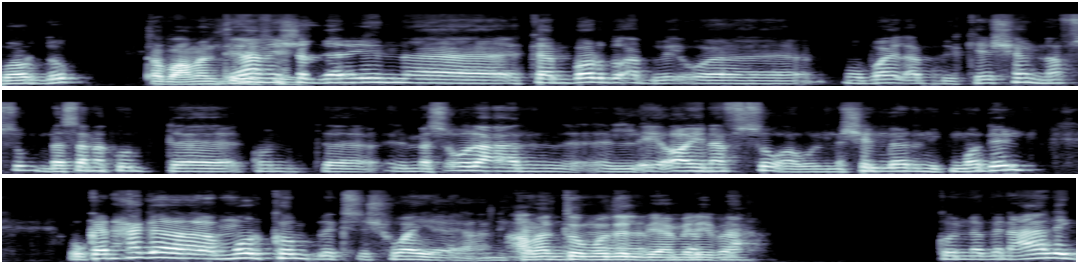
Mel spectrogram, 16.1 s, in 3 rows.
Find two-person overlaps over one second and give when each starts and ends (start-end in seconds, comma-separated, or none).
13.3-14.6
